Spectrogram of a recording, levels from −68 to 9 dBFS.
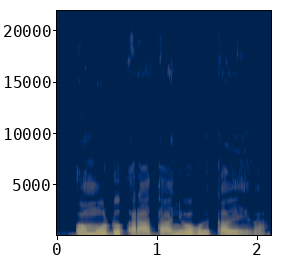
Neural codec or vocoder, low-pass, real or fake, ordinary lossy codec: vocoder, 44.1 kHz, 128 mel bands every 512 samples, BigVGAN v2; 19.8 kHz; fake; none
